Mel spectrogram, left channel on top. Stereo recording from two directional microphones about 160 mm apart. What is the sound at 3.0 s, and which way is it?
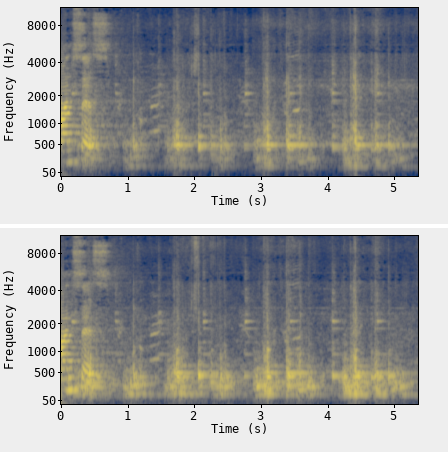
Music, centre (ahead or behind).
